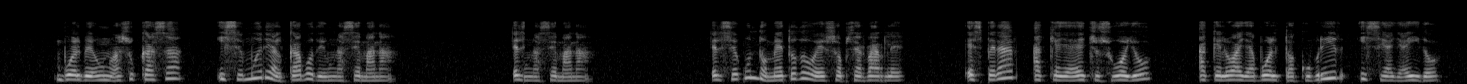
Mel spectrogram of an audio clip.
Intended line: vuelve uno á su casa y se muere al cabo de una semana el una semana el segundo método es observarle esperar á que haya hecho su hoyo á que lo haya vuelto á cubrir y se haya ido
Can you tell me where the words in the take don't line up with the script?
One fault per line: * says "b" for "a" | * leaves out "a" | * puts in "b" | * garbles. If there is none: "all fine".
all fine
